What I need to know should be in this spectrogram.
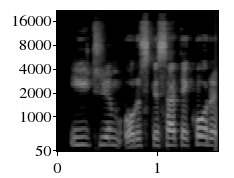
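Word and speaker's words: Yttrium: त्रियम ठीक है स्टूडेंट्स वा डबल टी से इसकी स्पेलिंग शुरू होगी लेकिन प्रोनंसिएशन इसकी है त्रियम और उसके साथ एक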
